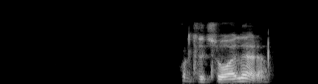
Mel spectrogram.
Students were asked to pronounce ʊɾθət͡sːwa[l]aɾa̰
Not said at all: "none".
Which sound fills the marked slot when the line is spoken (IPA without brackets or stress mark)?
l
